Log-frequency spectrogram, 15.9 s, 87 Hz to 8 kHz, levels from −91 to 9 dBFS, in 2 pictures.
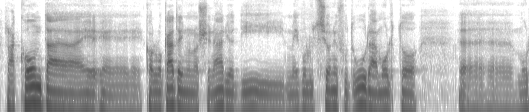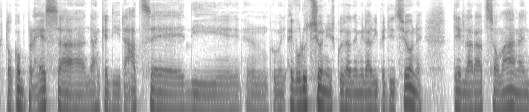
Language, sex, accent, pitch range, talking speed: Italian, male, native, 95-110 Hz, 110 wpm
